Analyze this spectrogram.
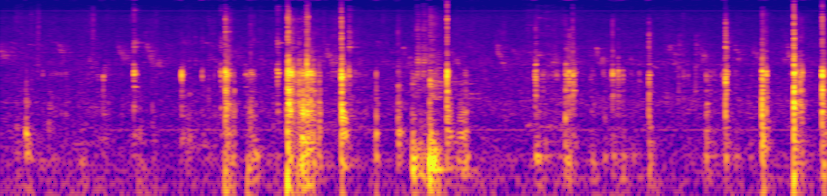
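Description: Irregular clatter of light clicks and knocks, with heavier thumps about three seconds and four and a half seconds in.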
